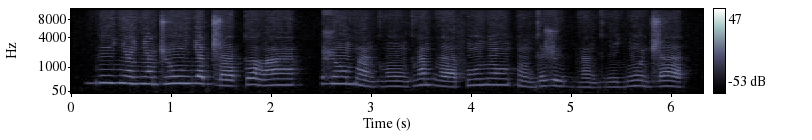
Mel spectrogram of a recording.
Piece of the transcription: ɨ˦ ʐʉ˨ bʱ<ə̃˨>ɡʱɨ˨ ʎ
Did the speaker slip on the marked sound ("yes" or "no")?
yes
